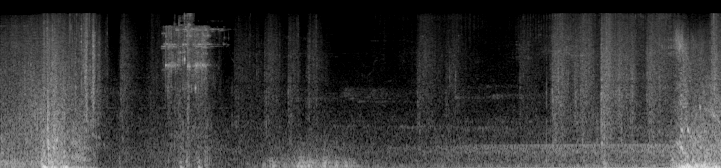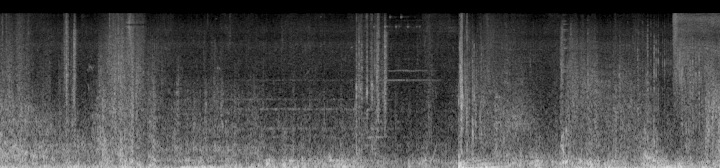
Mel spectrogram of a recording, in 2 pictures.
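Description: Footsteps rustle through leaves and grass.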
